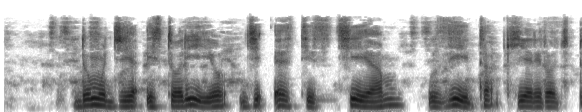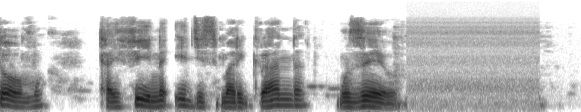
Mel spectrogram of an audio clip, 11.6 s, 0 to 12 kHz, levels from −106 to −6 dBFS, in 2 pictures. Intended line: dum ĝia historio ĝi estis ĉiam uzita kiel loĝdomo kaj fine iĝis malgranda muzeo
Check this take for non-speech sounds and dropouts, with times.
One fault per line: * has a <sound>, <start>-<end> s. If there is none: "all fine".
all fine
